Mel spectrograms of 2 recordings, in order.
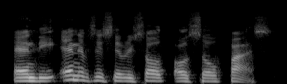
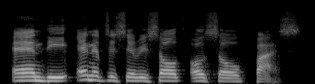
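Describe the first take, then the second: No difference in how they are said.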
